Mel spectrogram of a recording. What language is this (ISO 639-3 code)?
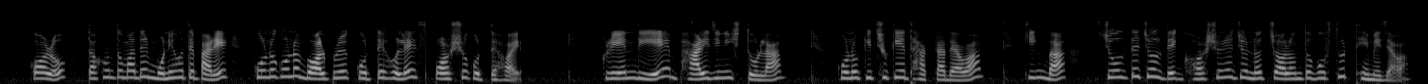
ben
